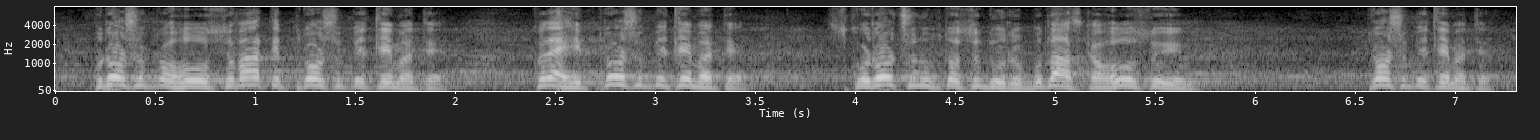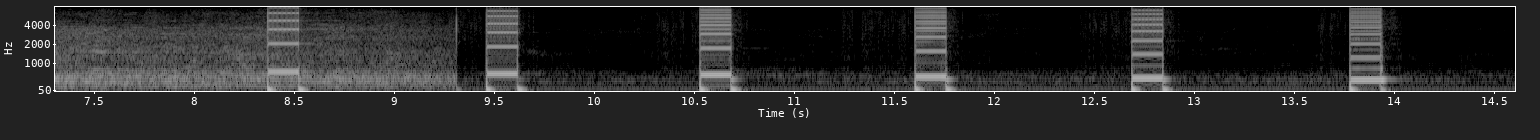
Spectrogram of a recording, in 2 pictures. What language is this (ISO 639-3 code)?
ukr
